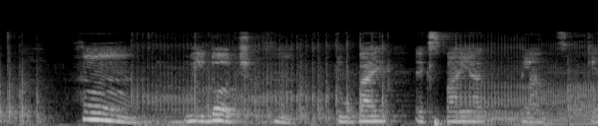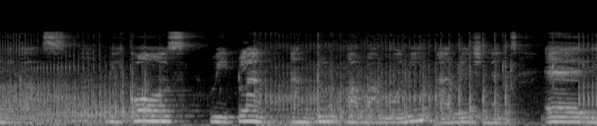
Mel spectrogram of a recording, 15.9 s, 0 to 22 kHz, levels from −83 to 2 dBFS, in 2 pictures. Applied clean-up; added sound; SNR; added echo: none; Squeak; 6 dB; reverberation time 0.7 s.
